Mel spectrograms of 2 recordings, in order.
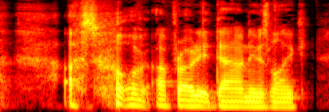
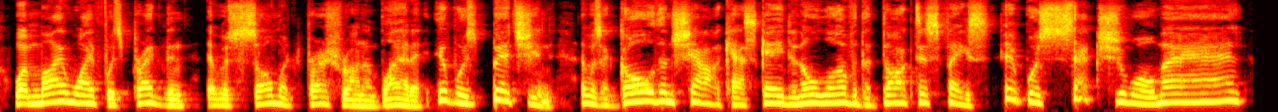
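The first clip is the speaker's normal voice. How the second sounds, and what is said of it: Put-on Boston accent. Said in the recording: “let me get my best Boston accent.”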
